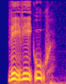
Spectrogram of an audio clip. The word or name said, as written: VVU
